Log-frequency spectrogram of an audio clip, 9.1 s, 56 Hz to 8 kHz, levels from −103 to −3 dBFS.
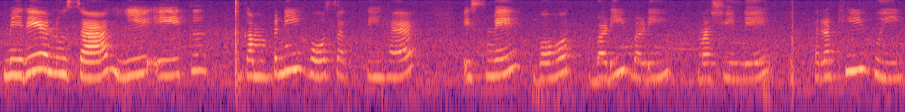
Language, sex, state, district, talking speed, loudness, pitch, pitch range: Hindi, female, Haryana, Rohtak, 100 wpm, -22 LUFS, 280 Hz, 255-320 Hz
